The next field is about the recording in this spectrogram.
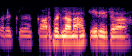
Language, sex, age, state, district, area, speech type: Dogri, male, 18-30, Jammu and Kashmir, Jammu, urban, conversation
